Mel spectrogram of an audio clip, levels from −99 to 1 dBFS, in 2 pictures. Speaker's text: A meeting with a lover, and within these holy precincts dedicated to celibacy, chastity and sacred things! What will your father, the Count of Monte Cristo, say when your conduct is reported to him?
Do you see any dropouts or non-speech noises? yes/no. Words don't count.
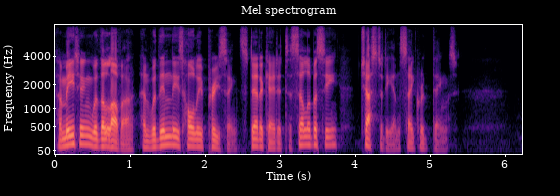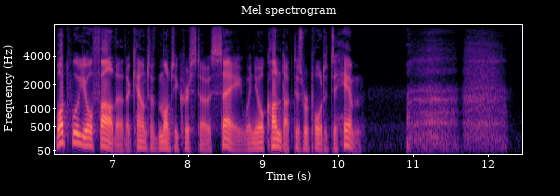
yes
